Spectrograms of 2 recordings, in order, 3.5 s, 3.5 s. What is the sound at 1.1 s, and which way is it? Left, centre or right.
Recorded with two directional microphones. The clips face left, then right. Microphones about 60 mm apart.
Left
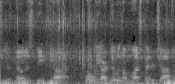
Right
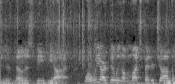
Speech, left.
